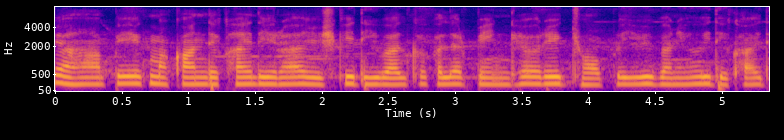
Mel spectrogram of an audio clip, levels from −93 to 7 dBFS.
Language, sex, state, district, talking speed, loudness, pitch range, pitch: Hindi, female, Bihar, Jamui, 255 wpm, -18 LUFS, 190-200 Hz, 195 Hz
